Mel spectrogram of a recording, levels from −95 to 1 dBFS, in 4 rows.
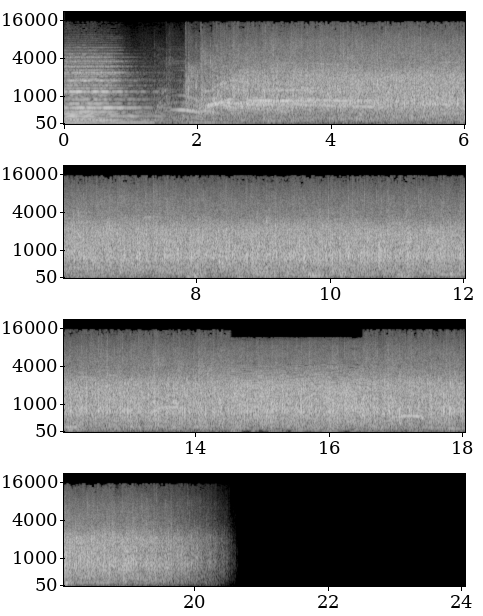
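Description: At 14.52 s the audio suddenly shifts to an adaptive stream at a lower bitrate and stays there until 16.52 s. The treble above about 11.5 kHz vanishes and the top end turns thin, which points to a switch from a roughly 96 kbit/s AAC stream to a very low-rate HE-AAC one. Unlike a dropout or packet loss, there is no gap or stutter. The quality drops and recovers abruptly while the sound plays on continuously.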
